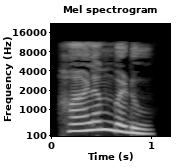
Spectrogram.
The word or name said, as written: ಹಾಳಂಬಡು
